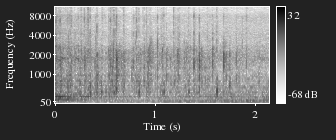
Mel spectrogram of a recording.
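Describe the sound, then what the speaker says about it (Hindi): Audience applause at a corporate award ceremony honoring Diamond Star achievers, a steady wash of many hands clapping at moderate loudness for about two seconds with no talk over it. "एक बार जोरदार तालियां हो जाए"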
